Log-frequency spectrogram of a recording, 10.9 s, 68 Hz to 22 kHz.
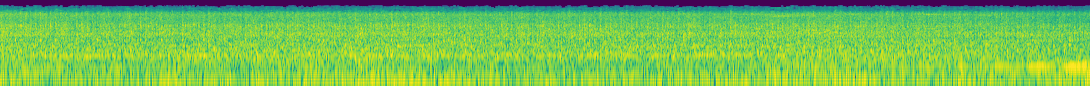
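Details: Isuzu NQR 5-ton diesel truck idling steadily after replacing a faulty sensor and clearing codes, previously hard to start, shaking and weak; now even low rumble, no misfire.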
